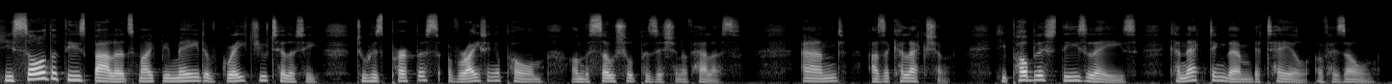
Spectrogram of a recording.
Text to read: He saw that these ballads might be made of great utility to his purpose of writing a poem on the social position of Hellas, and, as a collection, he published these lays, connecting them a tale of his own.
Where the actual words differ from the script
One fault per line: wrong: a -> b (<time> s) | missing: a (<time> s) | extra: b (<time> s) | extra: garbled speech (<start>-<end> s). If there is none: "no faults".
no faults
